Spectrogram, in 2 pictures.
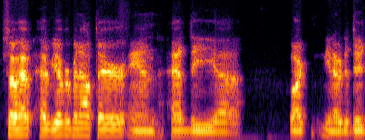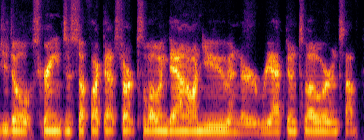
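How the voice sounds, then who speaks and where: A man hosting a casual interview, speaking haltingly and often repeating his words as he goes. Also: on the low side, level tone, sharp tone, poor audio. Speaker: live stream host interviewing a guest.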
